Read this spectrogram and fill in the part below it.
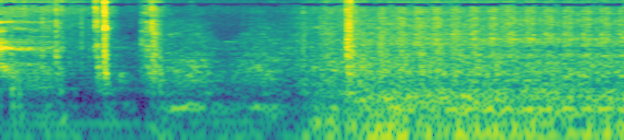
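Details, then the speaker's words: Old Chevy truck jump-started after sitting: a few cranking clicks, fires right up and settles into a steady low rumbling idle with slight lifter tick that owner remembers goes away; normal start. "There you have it. Fired right up. Wow. A little lifter tech, but as I remember, it goes away. Look at that. Runs like a top."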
